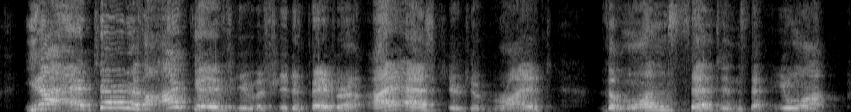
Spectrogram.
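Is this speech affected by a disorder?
Yes: cerebral palsy.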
